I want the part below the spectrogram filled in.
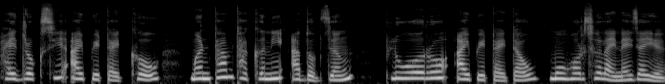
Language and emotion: Bodo, neutral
